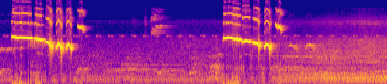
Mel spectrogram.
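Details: Orange-headed thrush song meant to prompt other birds to sing: two bursts of loud high whistles, each opening with a long falling note followed by quick trilled notes, with quiet chatter between.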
